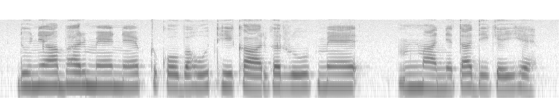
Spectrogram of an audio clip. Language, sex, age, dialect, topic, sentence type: Hindi, female, 56-60, Garhwali, banking, statement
